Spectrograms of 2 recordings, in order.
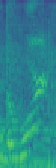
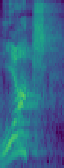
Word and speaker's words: Wort: It's pronounced the Wort. What is it? The wort? Yeah, okay, I'll do that again. This is The Wort on Govs Radio. It is the Wort. Not wart, not fort, not short.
